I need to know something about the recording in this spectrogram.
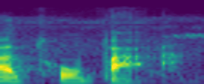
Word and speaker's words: ธูปะ: เคย เรียน บาลี ใน ใน บาลี ก็ จะ อ่าน ว่า ธูปะ หรือ ธูป เนี่ย บ้าน เรา เรียก ธูป แต่ แต่ มคต น่ะ เรียก ธูปะ ถ้า ความ หมาย คำ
